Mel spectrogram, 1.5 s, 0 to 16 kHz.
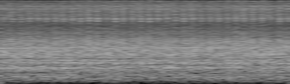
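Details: Ford EcoSport 1.0 petrol with a P0301 cylinder-1 misfire, rough idle and vibration, after the fix with AC on: even, steady idle with no stumbles, smooth hiss and hum, misfire and vibration gone.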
